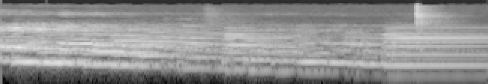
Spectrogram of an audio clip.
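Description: A lyric soprano's voice sliding steadily downward in one continuous glide from a high note to a low one, as a vocal exercise.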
